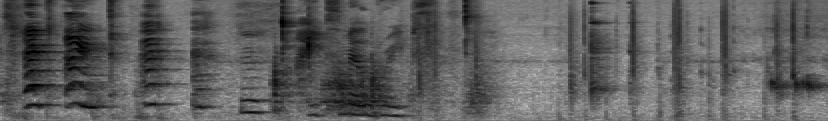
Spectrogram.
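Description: A child's voice talking in the first half, then a few light clicks and taps as a drink bottle, its cap and a glass are handled on a table.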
